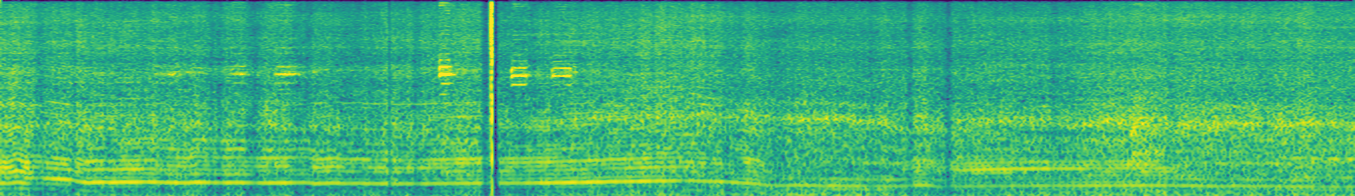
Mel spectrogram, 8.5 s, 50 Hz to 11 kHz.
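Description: KTM Duke 200's single-cylinder engine running at a steady cruise, its revs easing down slightly about halfway through. There is one sharp click a little after three seconds.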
